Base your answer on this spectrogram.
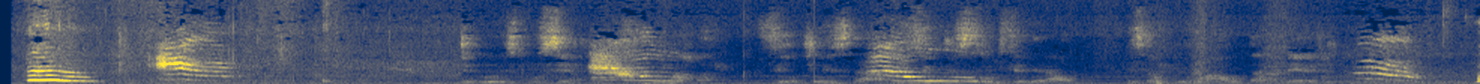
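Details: Domestic cat chatting with its humans indoors, answering in a run of short rising and falling meows, some bent and wavering, about eight calls over ten seconds, with a woman's soft Portuguese speech in between.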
